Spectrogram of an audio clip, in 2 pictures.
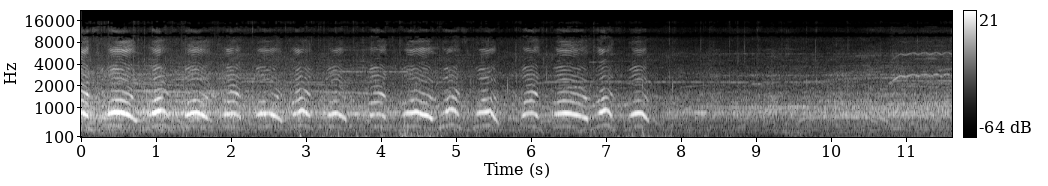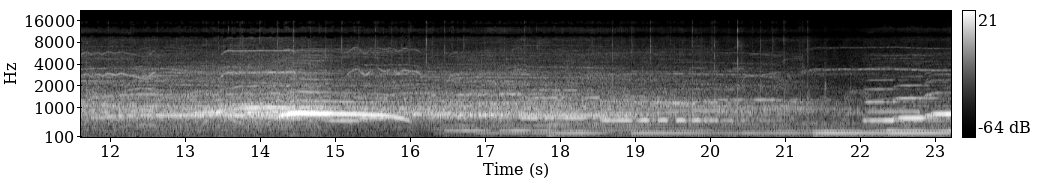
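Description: Concert crowd chanting in rhythm, calls rising and falling about twice a second, then cheering and whooping with one long held shout. About two-thirds of the way through, the band comes in with sustained chords, and a stepping melody starts near the end.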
